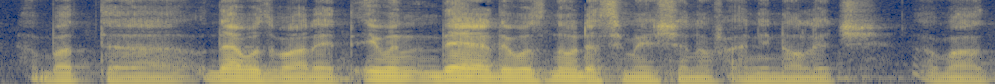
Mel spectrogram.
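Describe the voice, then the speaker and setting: Through noticeable background noise, a man with a very deep, low pitch talks at a moderate pace with fairly even intonation. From Kenya, Nairobi. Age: 60s. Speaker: religious convert. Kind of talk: testimony. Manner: hesitant, many fillers.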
